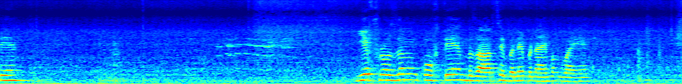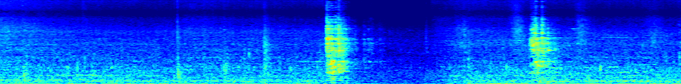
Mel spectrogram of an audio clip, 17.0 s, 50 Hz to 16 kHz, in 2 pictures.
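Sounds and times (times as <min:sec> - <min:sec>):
low kitchen background noise: 0:00.0 - 0:17.0
metal cookware clattering: 0:12.6 - 0:13.4, 0:15.0 - 0:15.7.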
